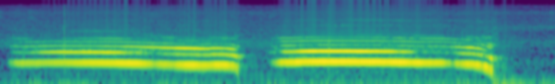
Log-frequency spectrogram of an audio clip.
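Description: A wolf gives two long, steady howls, each holding one clear pitch before dropping away at the end.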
